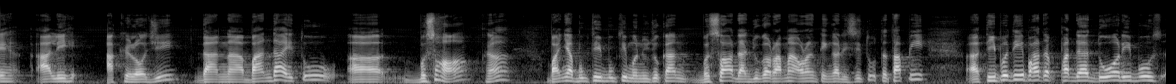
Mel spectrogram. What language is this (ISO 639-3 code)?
msa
